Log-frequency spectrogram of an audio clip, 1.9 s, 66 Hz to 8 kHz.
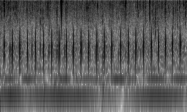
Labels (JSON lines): {"label": "anthrophony, boat engine", "recorder": "SoundTrap 500"}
